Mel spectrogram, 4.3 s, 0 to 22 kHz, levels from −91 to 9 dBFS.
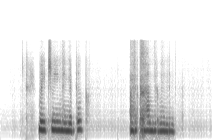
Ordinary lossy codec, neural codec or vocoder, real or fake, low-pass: none; codec, 16 kHz, 0.5 kbps, FreqCodec, smaller model; fake; none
